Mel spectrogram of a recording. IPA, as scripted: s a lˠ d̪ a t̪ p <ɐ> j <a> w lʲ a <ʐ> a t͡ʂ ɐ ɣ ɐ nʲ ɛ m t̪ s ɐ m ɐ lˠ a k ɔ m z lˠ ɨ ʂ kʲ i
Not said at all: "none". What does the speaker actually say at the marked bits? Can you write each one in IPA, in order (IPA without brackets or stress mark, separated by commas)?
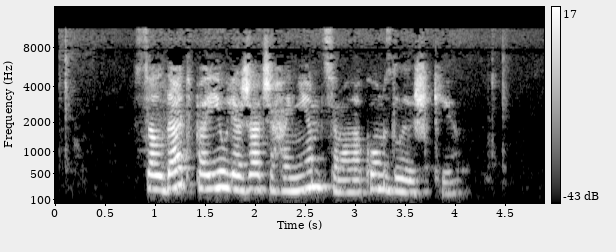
a, i, ʐ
